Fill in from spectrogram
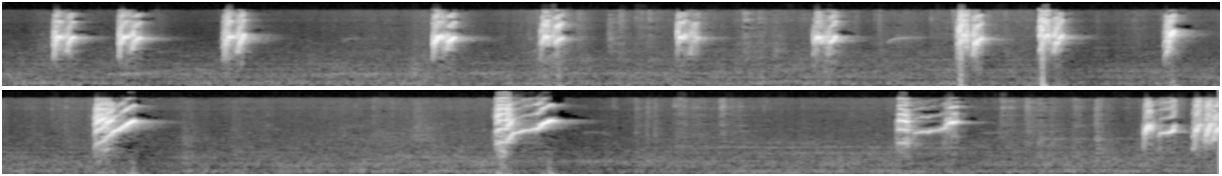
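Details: Repeated high, thin chirps roughly every half second, then a few longer rising squeals, from a male blue-crowned hanging parrot with red throat, calling actively.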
